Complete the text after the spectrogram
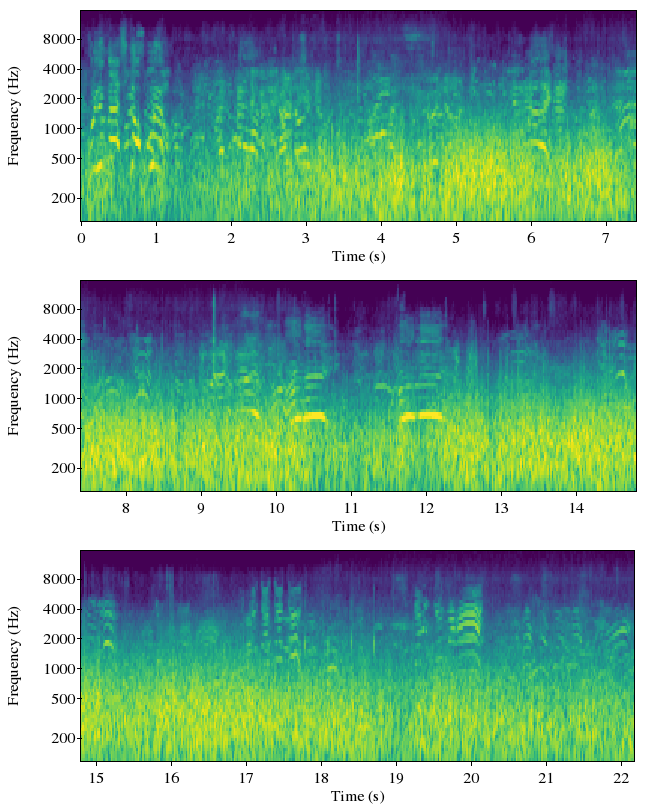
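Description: Young men and boys shout to one another across an open field.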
